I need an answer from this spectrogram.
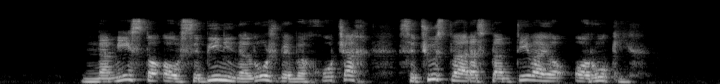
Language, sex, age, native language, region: Slovenian, male, 18-29, Slovenian, Gorenjska region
